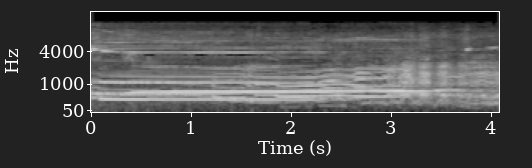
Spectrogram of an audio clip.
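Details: Wolf pack communicating at night; a long, smooth, sustained howl holds one tone, then wavers and breaks slightly toward the end.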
